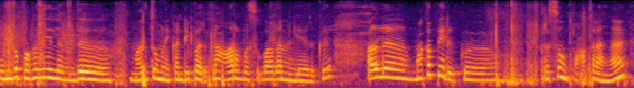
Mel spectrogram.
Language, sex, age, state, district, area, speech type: Tamil, female, 30-45, Tamil Nadu, Kallakurichi, urban, spontaneous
